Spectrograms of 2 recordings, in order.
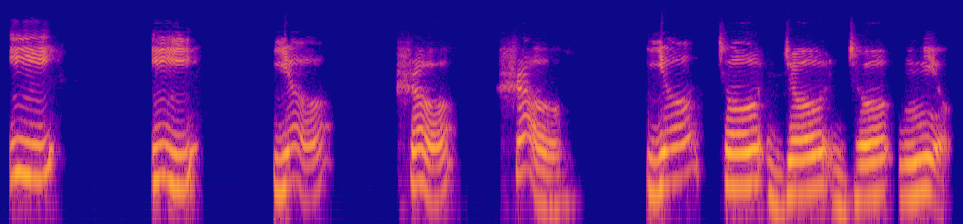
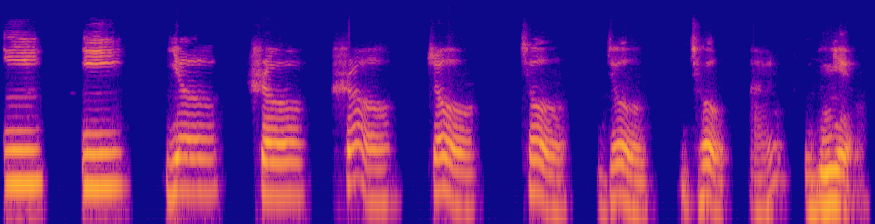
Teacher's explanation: ये वर्ड्स कहते हैं, तो आपको समझ में आता होगा कि आपका जो टंग है, आपकी जो जीभ है, वो थोड़ी सी ऊपर पैलेट को लगती है, पिछली बाजू , यानी कंठ से लेके थोड़ी सी कंठ से आगे, लेकिन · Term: तालु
